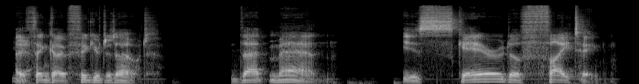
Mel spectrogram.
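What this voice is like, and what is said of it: Deep put-on character voice. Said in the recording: “Her inside voice is my deep voice.”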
